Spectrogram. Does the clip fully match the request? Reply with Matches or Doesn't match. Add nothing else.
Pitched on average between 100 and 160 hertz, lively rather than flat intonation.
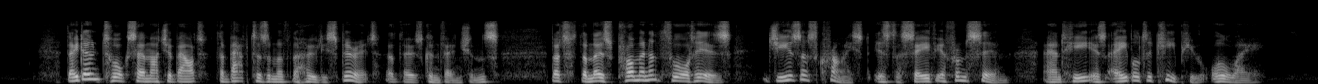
Matches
